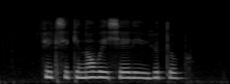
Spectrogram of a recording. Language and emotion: Russian, neutral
